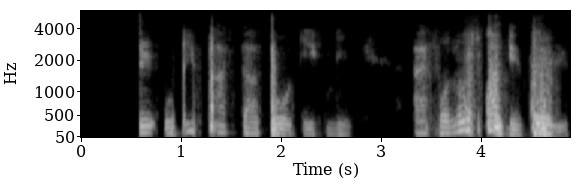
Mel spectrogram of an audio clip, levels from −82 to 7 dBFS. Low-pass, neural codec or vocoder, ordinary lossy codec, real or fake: 5.4 kHz; codec, 32 kHz, 1.9 kbps, SNAC; AAC, 24 kbps; fake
